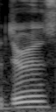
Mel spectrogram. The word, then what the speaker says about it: Druze: druid a druid that a druze a Drews is that how you say it he said yeah yeah Madam I'm a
